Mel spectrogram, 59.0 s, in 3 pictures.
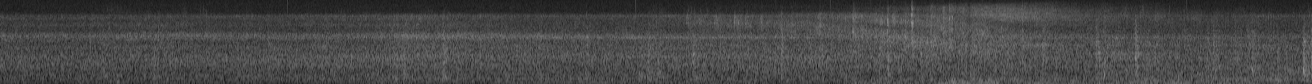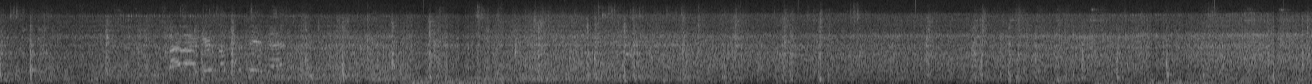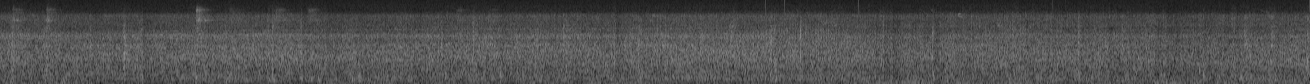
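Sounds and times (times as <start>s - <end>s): train rumble: 0.0s - 59.0s
wheels clacking over rail joints: 9.6s - 32.8s, 33.4s - 59.0s.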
